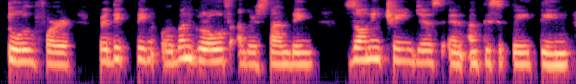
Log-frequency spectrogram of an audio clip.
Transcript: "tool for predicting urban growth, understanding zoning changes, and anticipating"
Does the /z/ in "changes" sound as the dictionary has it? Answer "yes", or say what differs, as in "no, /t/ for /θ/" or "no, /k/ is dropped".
no, /s/ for /z/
